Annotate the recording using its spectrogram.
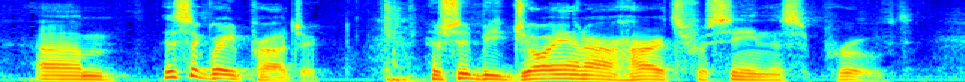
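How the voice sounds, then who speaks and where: This man has a medium pitch and ordinary pitch variation. His is an unremarkable speaking voice. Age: 60s. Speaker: resident speaking at public hearing. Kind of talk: public comment at town meeting. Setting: town commission meeting.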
